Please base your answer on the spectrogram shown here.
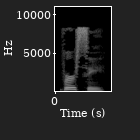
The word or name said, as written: versie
